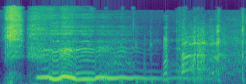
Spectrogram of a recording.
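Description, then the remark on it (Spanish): A person lets out a loud, drawn-out wail, the voice wavering up and down like sobbing after a sharp intake of breath, then trailing into softer broken cries. “¿Por qué lloras?”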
